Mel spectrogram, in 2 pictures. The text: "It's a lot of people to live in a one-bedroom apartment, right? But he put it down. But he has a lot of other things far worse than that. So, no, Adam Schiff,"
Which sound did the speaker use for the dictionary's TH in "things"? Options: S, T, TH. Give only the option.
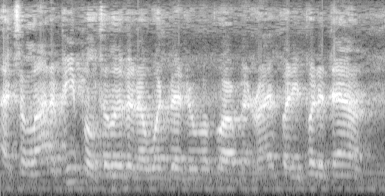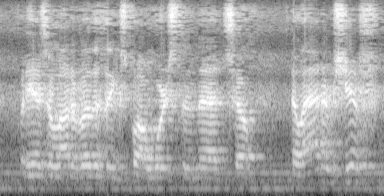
TH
